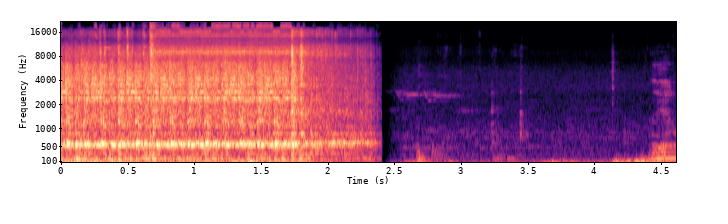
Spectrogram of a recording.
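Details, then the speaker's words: Classic vehicle that sat in a barn for years, 1984 Monte Carlo SS or 1990 Ford F-150: even cranking at about four beats a second without catching; wants to run, but fuel isn't coming up from the tank. "It definitely wants to run. I've just got to get fuel up here from the fuel tank."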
